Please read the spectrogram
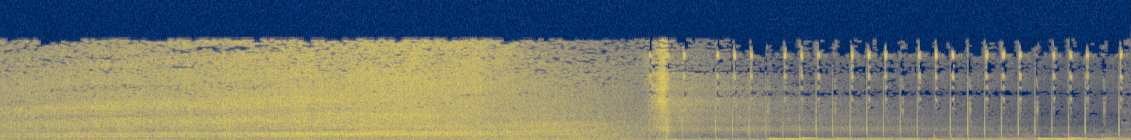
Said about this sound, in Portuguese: Por outro lado, um barulho que se ouve constantemente é o das máquinas e caminhões que fazem os mais diversos tipos de obras para recuperar a cidade.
